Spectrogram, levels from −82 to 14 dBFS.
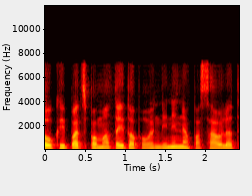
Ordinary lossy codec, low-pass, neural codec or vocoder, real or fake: MP3, 96 kbps; 7.2 kHz; codec, 16 kHz, about 1 kbps, DyCAST, with the encoder's durations; fake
